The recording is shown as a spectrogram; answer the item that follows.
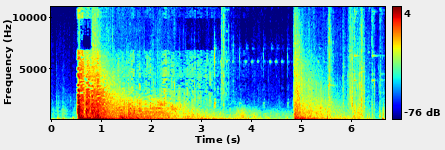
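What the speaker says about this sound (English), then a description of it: "we blew it up. We blew it up." A grenade explosion in COD Mobile's DMZ Recon mode lands as a sudden loud blast that rumbles and fades over several seconds, then a second, weaker blast follows.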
